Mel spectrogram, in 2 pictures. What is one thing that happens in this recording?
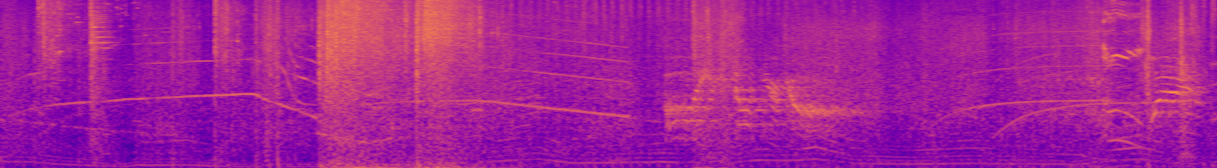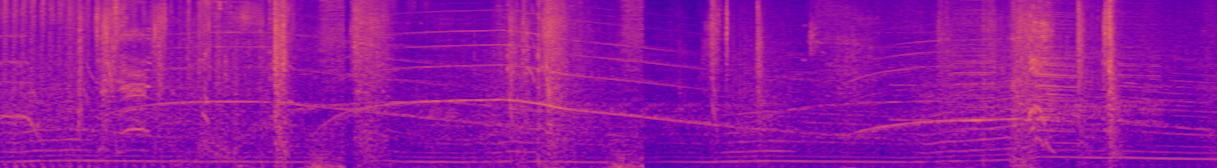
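A sports car engine revs and roars, rising and falling in pitch.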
